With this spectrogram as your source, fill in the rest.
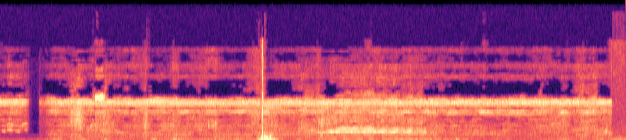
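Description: A horse halting in its tracks and refusing to go on gives a single drawn-out whinny midway, moderately close, just after a sharp thump, over a low, steady outdoor background.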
